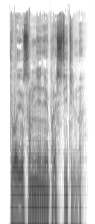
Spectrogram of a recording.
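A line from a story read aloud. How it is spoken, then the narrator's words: Soft. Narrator (Russian): мягко сказал он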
